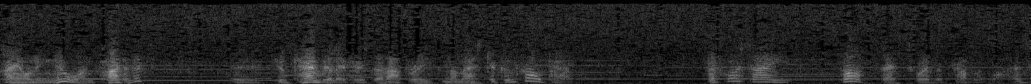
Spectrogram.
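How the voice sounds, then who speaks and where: An American actor playing a fussy, exasperated middle-aged scientist who speaks hesitantly and excitably in a 1940s radio drama. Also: male voice, on the low side, a little fast. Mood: aggrieved, despairing. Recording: muffled 1940s radio broadcast with music.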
